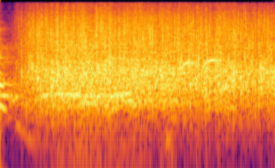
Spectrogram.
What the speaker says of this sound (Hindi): तो हो जाए जोरदार तालियां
